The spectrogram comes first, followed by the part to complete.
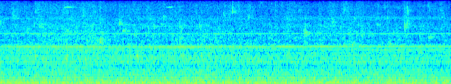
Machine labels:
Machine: pump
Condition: normal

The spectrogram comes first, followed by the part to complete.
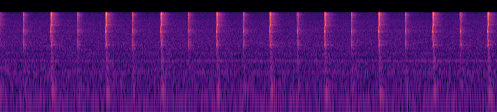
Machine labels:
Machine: valve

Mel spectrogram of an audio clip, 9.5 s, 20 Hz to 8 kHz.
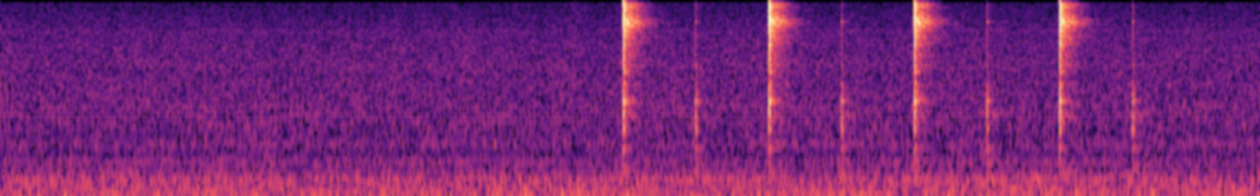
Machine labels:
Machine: valve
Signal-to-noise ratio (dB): 6 dB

